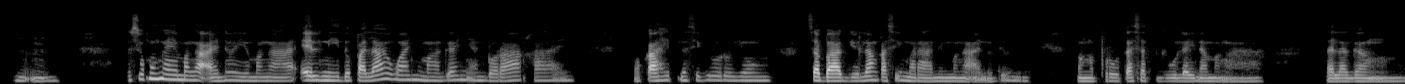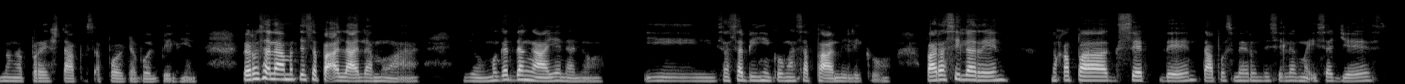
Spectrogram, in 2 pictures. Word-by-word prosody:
Mm, 165 -1 -9 0.7
gusto 200 - -7
ko 270 - +1
nga 245 - +3
'yong 220 -2 -1
mga 200 -2 0
ano 170 +3 -7
'yong 175 -2 -7
mga 165 -1 -7 0.2
El 195 +1 0
Nido, 180 -1 -3
Palawan, 215 +6 -1
'yong 205 - -6
mga 180 -1 -7 0.2
ganyan, 185 -4 -8
Boracay 180 +2 -7 0.7
o - - -12
kahit 190 +3 +2
na 190 - -9
siguro 190 0 -9
'yong 180 0 -7 0.3
sa 180 - +3
Baguio 165 -1 +3
lang 195 +3 -1
kasi 165 -3 -6
maraming 155 -3 -5
mga 150 -1 -5
ano - - -8
do'n, 170 -1 -11
eh, - - -29 0.4
mga 150 -1 -4
prutas 155 -1 -6
at 160 - -5
gulay 150 0 -5
na 150 -1 -4
mga 150 -1 -7 0.9
talagang 145 0 -3 0.3
mga 160 -1 -5
fresh 145 -2 -4
tapos 140 0 -2
affordable 135 -1 -5
bilhin. - - -9 0.4
Pero 240 +6 +6
salamat 240 -4 +9
diyan 230 -2 -1
sa 220 - +3
paalala 160 -2 +6
mo 160 -2 -5
ha, - - -8 0.5
'yong 155 -1 -6
maganda 210 +5 +3
nga 160 -5 +6
'yan 170 -1 -3
ano, 150 0 -7 0.4
i 160 - -7 0.6
sasabihin 180 -1 -1
ko 170 - -2
nga 170 - -6
sa 175 - 0
family 145 -2 +3
ko 150 0 -14 0.3
para 195 +4 +10
sila 220 -4 +5
rin 190 +2 +1 0.4
makapag-set 185 -1 +5
din 165 +5 -1
tapos 175 +2 -1
meron 175 0 -6
din 175 - -10
silang 170 +1 -7
ma-i-suggest 160 +1 -5
175 Hz, 150 wpm, -23 LUFS, 155-190 Hz, 0.9 s, para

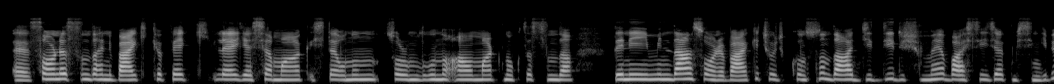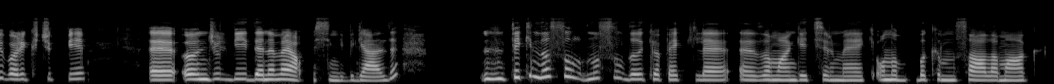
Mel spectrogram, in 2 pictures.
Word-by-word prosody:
Eee, 195 -1 +1
sonrasında 240 +1 +2
hani 220 -2 -1
belki 210 0 +5
köpekle 230 -1 -3
yaşamak, 215 -1 +1
işte 215 +3 -3
onun 225 +1 0
sorumluluğunu 225 0 -1
almak 220 +1 0
noktasında 215 -1 -2 0.4
deneyiminden 235 +1 +4
sonra 215 -4 -1
belki 205 +6 +2
çocuk 230 -3 -9
konusunda 235 +2 -4
daha 225 -2 +4
ciddi 220 +3 -7
düşünmeye 215 +3 -3
başlayacakmışsın 215 -3 -2
gibi 285 +9 -6
böyle 240 0 +2
küçük 230 +2 -8
bir, 255 +2 +1 0.7
eee, 210 0 +8
öncül 240 -1 +3
bir 245 -2 0
deneme 230 0 +5
yapmışsın 195 -2 0
gibi 180 +2 -11
geldi. 180 - 0 0.9
I - - +2
hı, 255 0 +2
peki 330 +2 +1
nasıl, 350 - -1
nasıldı 265 -5 -3
köpekle, 210 -2 -2
eee, 205 -1 -1
zaman 200 0 0
geçirmek, 195 -1 -3
ona 210 0 +2 0.2
bakımını 200 -1 -3
sağlamak? 195 -1 0
220 Hz, 120 wpm, -25 LUFS, 205-235 Hz, 0.9 s, eee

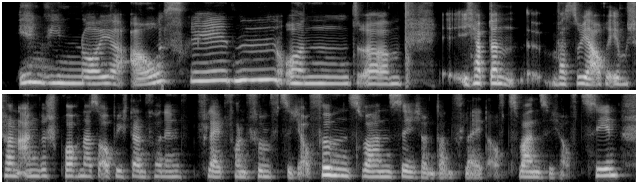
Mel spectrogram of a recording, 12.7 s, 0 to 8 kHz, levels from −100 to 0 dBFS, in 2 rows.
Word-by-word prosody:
irgendwie 250 -1 +2
neue 225 -2 +1
Ausreden. 320 - +2
Und, 230 -5 0
ähm, 215 0 +1 0.5
ich 240 - 0
habe 235 0 +7
dann 230 -3 +3 0.3
was 210 -5 -4
du 225 - -2
ja 220 - +6
auch - - -5
eben 210 -1 -2
schon 215 -1 -1
angesprochen 205 0 -3
hast, 195 - -5
ob 205 - -4
ich 190 -1 -7
dann 190 -2 -3
von 195 +1 -10
den 185 0 -8 0.2
vielleicht 180 -3 -4
von 180 0 -6
50 185 0 -6
auf - - -7
25 190 -6 +2
und 290 0 -7
dann - - -8
vielleicht - - -9
auf - - -14
20 170 -4 -2
auf - - -17
10, 230 +2 +1
220 Hz, 155 wpm, -28 LUFS, 195-240 Hz, 0.5 s, habe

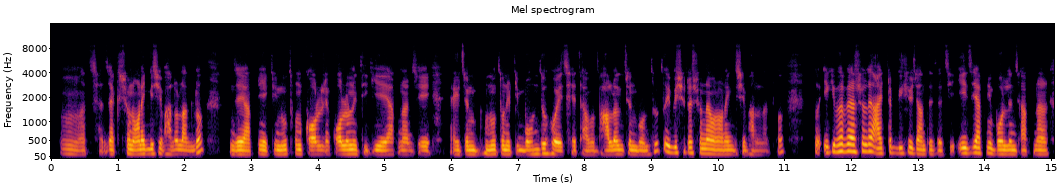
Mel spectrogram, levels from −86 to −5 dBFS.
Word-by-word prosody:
হুম, 120 -2 -7
আচ্ছা। - - -19
যাক, 115 - 0
শুনে 125 -3 +3
অনেক 120 0 +5
বেশি 125 - -2
ভালো 115 +1 -3
লাগলো, 110 +5 -1 0.6
যে 115 - +5
আপনি 110 - -11
একটি 115 - -14
নতুন 120 +1 -2 0.2
কল 110 +1 +3 0.3
কলোনিতে 120 0 +3
গিয়ে 115 -1 +2
আপনার 110 0 -6
যে 110 - -5 0.5
একজন 115 +1 -1 0.3
নতুন 120 0 +2
একটি 110 - -9
বন্ধু 120 +4 0
হয়েছে, 105 -1 +4
তাও 105 - -6 0.2
ভালো 110 +1 +1
একজন 115 0 -1
বন্ধু। 110 +1 -4
তো - - -27
এই - - +3
বিষয়টা 150 -1 -2
শুনে 130 -2 +2
আমার 115 -1 +3
অনেক 115 0 +1
বেশি 110 - -8
ভালো - - -10
লাগলো। 105 - -16 0.5
তো - - -7
এইভাবে 185 +4 +3
আসলে 190 +2 +1
আরেকটা 140 +4 0
বিষয় 140 +1 -1
জানতে 115 -1 -1
চাচ্ছি, 210 - -7 0.2
এইযে 145 +2 +2
আপনি 140 +1 -4
বললেন 115 0 +4
যে, - - -28
আপনার 115 0 -2
115 Hz, 185 wpm, -23 LUFS, 110-135 Hz, 0.6 s, অনেক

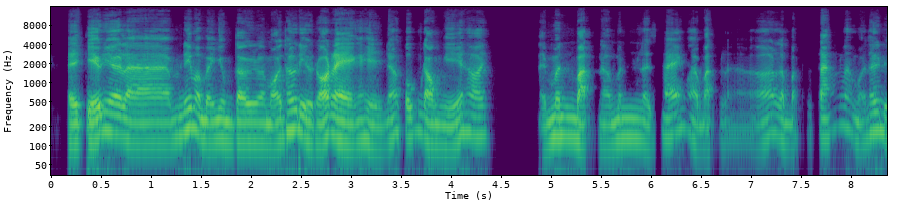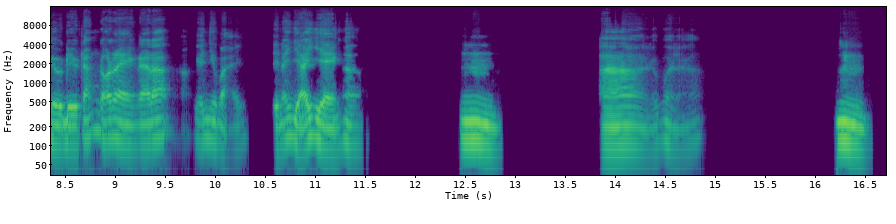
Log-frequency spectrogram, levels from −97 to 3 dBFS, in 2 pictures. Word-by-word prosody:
Thì, 110 0 +3
kiểu 120 - +7
như 160 -3 +5
là, 115 -3 +3
nếu 180 +7 +1
mà - - +2
bạn 120 -1 +1
dùng 120 -2 -2
từ 115 0 +2
mọi - - +1
thứ 175 +2 +2
đều - - +1
rõ - - +6
ràng 115 -2 +7
á 125 - -3
thì 105 -4 -3
nó 125 +5 -4
cũng 145 +5 -5
đồng 110 -5 +2
nghĩa 100 +9 -2
thôi. 145 -3 -1 0.5
Tại - - -9
minh 140 +2 -1
bạch 120 - +4
là 105 -1 -6
minh 130 +3 -4
là 120 - -5
sáng - - -2
là - - -4
bạch, - - -5 0.4
á, - - -5
là - - -5
bạch - - -10 0.2
trắng 130 +7 0
á, 195 - -8
mọi 120 -2 -10
thứ 160 +5 -2
đều 215 +4 -1
đều 205 -1 0
trắng 140 +7 -5
rõ - - -1
ràng 110 -5 -1
ra 110 +1 -1
đó, 130 +2 0 0.3
kiểu 115 -1 -11
như 125 -2 -7
vậy, 100 0 -11 0.3
thì - - -5
nó 115 - -7
dễ 135 -1 0
dàng 100 -9 0
hơn. 105 -4 -8 1.0
Ừm. 120 -5 -1 1.0
À, 100 -1 -2
đúng 100 - -19
rồi 110 -5 -12
đó. 100 +4 -20 1.4
Ừm. 110 -6 -1
120 Hz, 210 wpm, -25 LUFS, 110-135 Hz, 1.4 s, kiểu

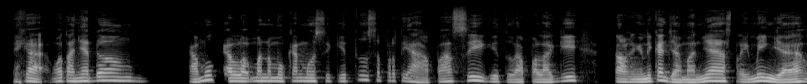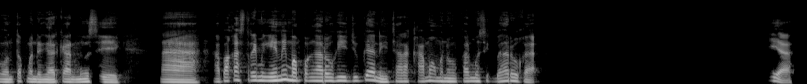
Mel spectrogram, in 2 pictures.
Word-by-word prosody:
Eh - - -7
Kak, 140 -3 +4
mau 150 +2 -1
tanya 150 +2 +3
dong. 180 -1 +2 0.6
Kamu 135 +11 0
kalau 150 -1 +3
menemukan 155 0 0
musik 150 0 -3
itu, 150 +7 -9 0.2
seperti 170 -3 -10
apa 100 +5 -6 0.2
sih, 185 +5 +2
gitu? 130 -2 -5
Apalagi, 115 +7 -3 0.4
sekarang 125 -3 +1
ini 135 - +5
kan, 190 - +6
jamannya 110 +7 +3 0.2
streaming 140 +4 +2
ya, - - +4 0.3
untuk 115 +5 -2
mendengarkan 115 0 +2
musik. 115 -4 0 0.4
Nah, 110 -1 +2 0.4
apakah 165 +10 -1
streaming 185 -3 +1
ini 195 - +5
mempengaruhi 170 -1 +1
juga 170 +4 -2
nih, 130 -4 +2
cara 140 0 -1
kamu 145 +4 -3
menemukan 145 0 -1
musik 150 +1 -5
baru, 165 +2 +1
Kak? 110 -3 -3 2.3
Iya. - - -1
145 Hz, 140 wpm, -24 LUFS, 120-165 Hz, 2.3 s, kan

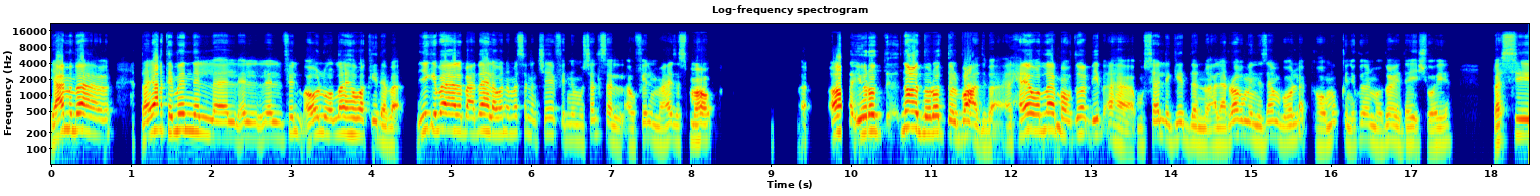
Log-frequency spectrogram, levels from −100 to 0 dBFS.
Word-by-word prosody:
يا - - +4
عم 235 +1 +5
بقى 195 -7 +3 0.4
ضيّعت 230 -1 +4
مني 225 +1 0
ال 195 -4 -5
ال 160 -2 -1
ال 155 -1 -8
الفيلم." 160 +6 -8
أقُول 200 - +2
له 195 - -2
:"والله 195 +2 +1
هو 185 -1 +2
كده 165 -6 -6
بقى." 130 -1 -4
ييجي 230 0 -2
بقى 225 -2 +5
بعدها 210 +2 +2
لو 195 -1 +1
أنا 200 0 -7
مثلًا 200 -4 -10
شايف 185 +1 -12
إن 145 -1 -13
مسلسل، 145 -1 -9
أو 120 -1 -7
فيلم 150 -4 -10
عايز 145 +4 -4
اسمعه 140 - +3 1.1
أ - - -9 0.3
آه. 210 - +11
يرُد 215 +4 +3 0.2
نقعد 255 -2 +6
نرُد 205 0 +2
لبعض 155 -3 +5
بقى. 335 0 -8
الحقيقة 230 - +3
والله 225 +1 +4
الموضوع 190 -2 -1
بيبقى 200 - -4
مُسلّي 155 +7 -6
جدًا، 135 -4 -8
وعلى 125 +2 -5
الرغم 170 +5 -1
إن 140 -4 -7
زي 165 +6 -5
ما 165 - -7
باقول 140 +1 -5
لك، - - -10
هو 115 0 -5
ممكن 155 -5 -11
يكون 135 +6 -12
الموضوع 140 0 -7
يضايق 125 0 -8
شوية، 125 +3 -9 0.5
بس - - -4
170 Hz, 180 wpm, -22 LUFS, 140-205 Hz, 1.1 s, آه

